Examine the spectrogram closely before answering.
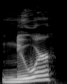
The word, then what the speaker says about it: Neewer: So, according to Neewer support team, it is pronounced newer, but screw that.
